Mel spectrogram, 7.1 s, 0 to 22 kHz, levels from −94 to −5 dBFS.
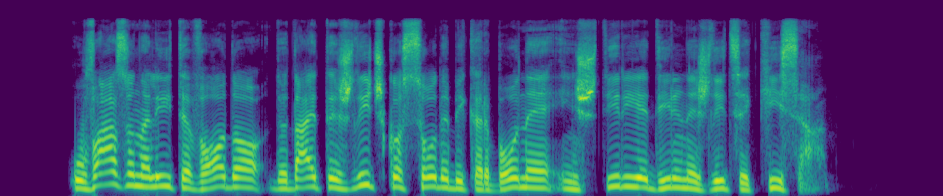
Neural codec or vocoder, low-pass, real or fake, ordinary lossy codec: none; 14.4 kHz; real; none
